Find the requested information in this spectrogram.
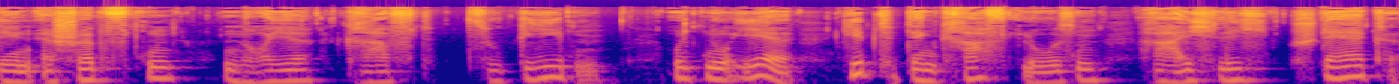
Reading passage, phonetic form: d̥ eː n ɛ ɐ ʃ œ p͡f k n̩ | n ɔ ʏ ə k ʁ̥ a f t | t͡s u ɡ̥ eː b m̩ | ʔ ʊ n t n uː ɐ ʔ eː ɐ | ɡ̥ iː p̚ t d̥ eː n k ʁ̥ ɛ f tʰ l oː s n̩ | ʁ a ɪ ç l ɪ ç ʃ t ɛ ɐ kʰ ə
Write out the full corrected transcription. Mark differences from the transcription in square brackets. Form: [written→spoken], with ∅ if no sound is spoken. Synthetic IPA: d̥ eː n ɛ ɐ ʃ œ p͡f [k→t] n̩ | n ɔ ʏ ə k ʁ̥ a f t | t͡s u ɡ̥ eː b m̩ | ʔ ʊ n t n uː ɐ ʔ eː ɐ | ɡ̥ iː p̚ t d̥ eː n k ʁ̥ [ɛ→a] f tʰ l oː [s→z] n̩ | ʁ a ɪ ç l ɪ ç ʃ t ɛ ɐ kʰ ə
